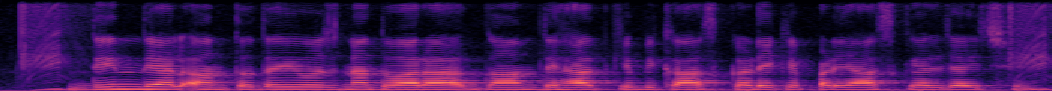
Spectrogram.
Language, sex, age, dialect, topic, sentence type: Magahi, female, 31-35, Western, banking, statement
